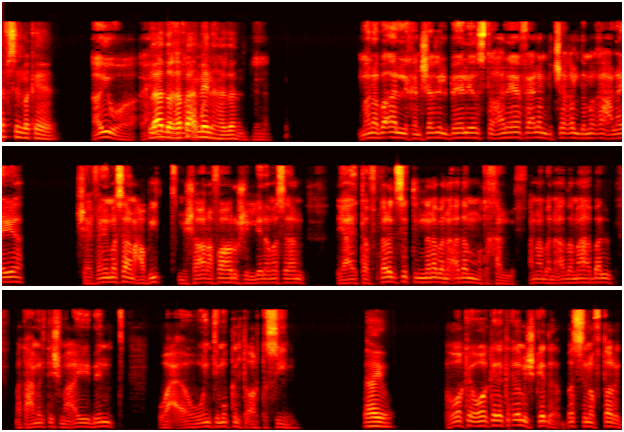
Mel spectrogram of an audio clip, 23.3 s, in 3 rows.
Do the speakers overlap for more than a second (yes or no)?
yes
